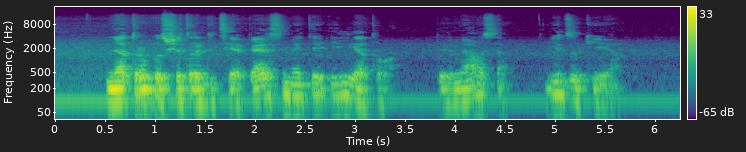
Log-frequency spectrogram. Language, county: Lithuanian, Telšiai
